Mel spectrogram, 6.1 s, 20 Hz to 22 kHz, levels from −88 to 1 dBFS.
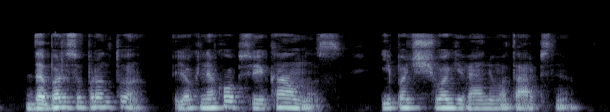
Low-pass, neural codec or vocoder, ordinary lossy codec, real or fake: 7.2 kHz; none; AAC, 32 kbps; real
